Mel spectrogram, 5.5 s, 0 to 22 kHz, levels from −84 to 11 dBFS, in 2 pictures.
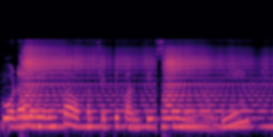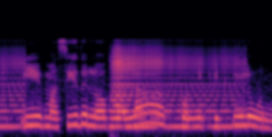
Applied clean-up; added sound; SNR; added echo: neural mask model RNNoise.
